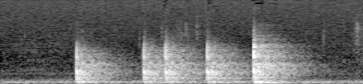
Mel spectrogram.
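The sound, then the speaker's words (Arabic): Five loud knocks on a door in an uneven rhythm: a single knock, then a quick pair, then two more, each with a short hollow ring, with no voices. “خبط الدليله افتح”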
